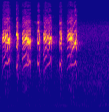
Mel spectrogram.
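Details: Greater green leafbird learning to sing, giving a bongkaran-style varied song: five or six quick, bright chirping bursts packed into about a second, then quiet.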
